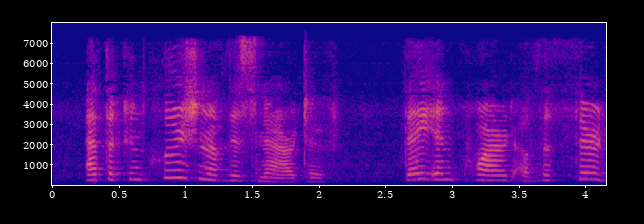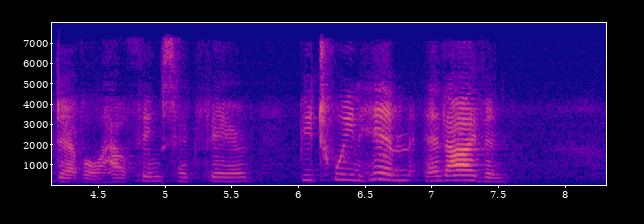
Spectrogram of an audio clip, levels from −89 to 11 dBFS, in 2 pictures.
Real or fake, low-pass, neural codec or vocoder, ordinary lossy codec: real; 7.2 kHz; none; AAC, 32 kbps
